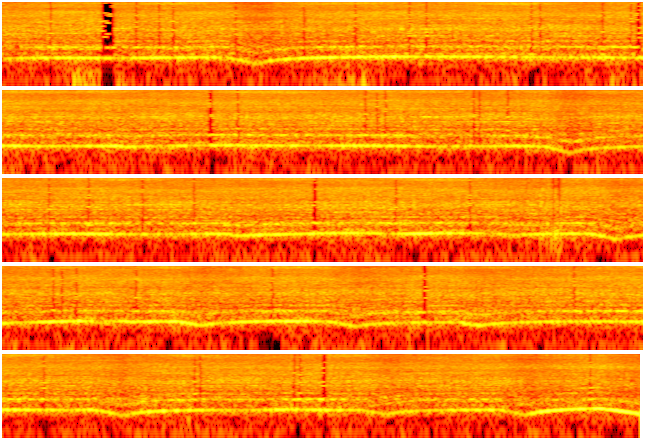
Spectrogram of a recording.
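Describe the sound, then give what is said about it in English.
Steady motor whirring from a whisk beating a cream cheese and condensed milk mixture, holding one pitch with small regular dips throughout and no talk. “But the first thing I'm going to do is hit this again with the whisk and just make sure I do a little bit more work.”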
